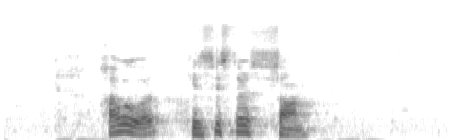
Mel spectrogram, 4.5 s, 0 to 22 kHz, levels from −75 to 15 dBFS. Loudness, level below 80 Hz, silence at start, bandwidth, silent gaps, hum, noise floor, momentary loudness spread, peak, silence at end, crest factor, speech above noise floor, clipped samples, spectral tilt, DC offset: -27 LUFS; -68 dBFS; 1.05 s; 11.5 kHz; none; none; -71 dBFS; 14 LU; -12 dBFS; 1.4 s; 18 dB; 45 dB; under 0.1%; -7.5 dB/octave; under 0.1%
